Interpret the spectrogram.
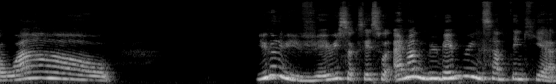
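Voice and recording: Fairly high in pitch, a woman's voice sounds nasal, with a dark, mellow tone. Her intonation is lively.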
